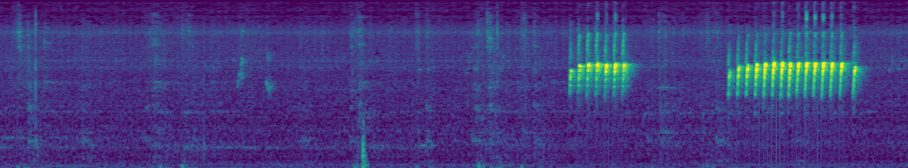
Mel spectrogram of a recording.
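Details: Grey-cheeked bulbul (cucak kelabu) in a tutor recording for songbird training, producing two dense, coarse 'tembakan' trills, the second longer at about fifteen rapid notes, after faint knocks and chirps.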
